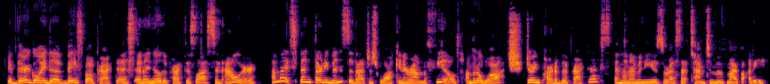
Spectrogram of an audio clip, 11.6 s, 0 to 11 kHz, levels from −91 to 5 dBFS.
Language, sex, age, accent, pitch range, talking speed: English, female, 30-49, American, 190-245 Hz, 260 wpm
